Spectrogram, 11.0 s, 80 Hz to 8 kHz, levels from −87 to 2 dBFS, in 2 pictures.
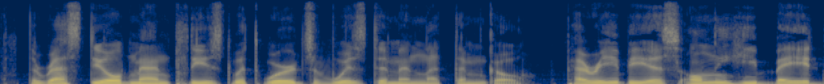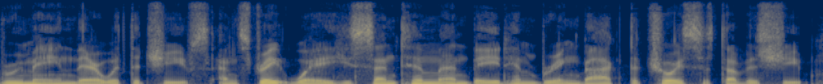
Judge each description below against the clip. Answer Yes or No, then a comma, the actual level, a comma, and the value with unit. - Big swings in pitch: No, average, 4.5 semitones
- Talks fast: Yes, fast, 210 wpm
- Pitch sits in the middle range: No, very low, 95 Hz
